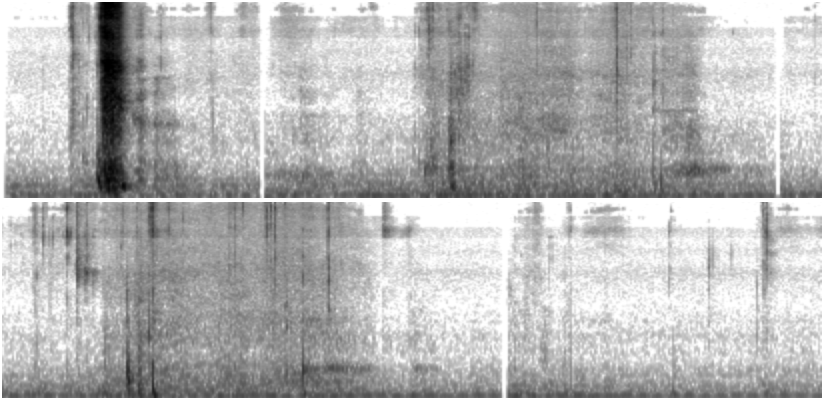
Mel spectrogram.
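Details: Female stifling a sneeze: one sharp, suppressed sneeze burst near the start, then quiet breathing and small movement noises.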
